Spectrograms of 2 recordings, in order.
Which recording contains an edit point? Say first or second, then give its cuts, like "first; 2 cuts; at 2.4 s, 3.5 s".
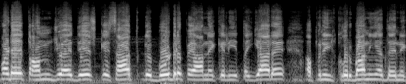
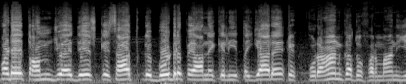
second; 1 cut; at 2.9 s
